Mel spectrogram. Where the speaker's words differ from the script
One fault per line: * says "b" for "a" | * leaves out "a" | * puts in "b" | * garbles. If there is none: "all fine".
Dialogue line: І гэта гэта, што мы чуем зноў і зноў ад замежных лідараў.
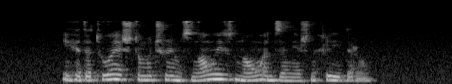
* says "тое" for "гэта"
